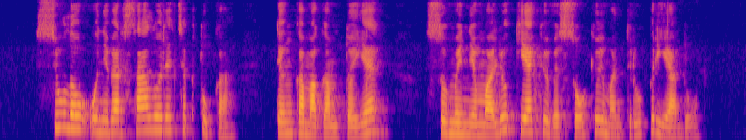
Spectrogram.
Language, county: Lithuanian, Šiauliai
